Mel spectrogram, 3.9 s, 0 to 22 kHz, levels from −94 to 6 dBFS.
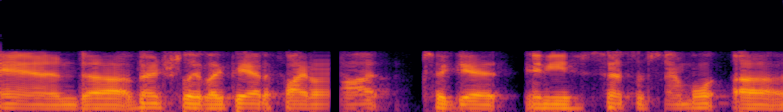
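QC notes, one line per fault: Throughout: G.723.1 codec. The sound is muffled and hoarse, with nothing above 4 kHz and smeared consonants. Heavy compression and slow 30 ms frame updates blur detail, which fits a 6.3 kbit/s G.723.1 stream.
1.58–1.89 s and 3.29–3.41 s: VoIP packet loss concealed by the speech codec. The decoder stretches its last pitch and filter into a fading buzzy tone or coloured noise. The first gap points to about 120 ms lost, the second to 30 ms. Sound stays weak briefly after recovery.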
